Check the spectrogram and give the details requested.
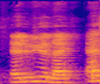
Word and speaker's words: alveoli: एल्वियोलाई spelling मत देखिए, एल्वियोलाई क्या है इसका?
